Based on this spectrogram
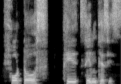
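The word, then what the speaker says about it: photosynthesis: উচ্চারণ যখন আমরা করি তিনটা এখানে সিলেবল আছে। ফোটো সিন্থেসিস।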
